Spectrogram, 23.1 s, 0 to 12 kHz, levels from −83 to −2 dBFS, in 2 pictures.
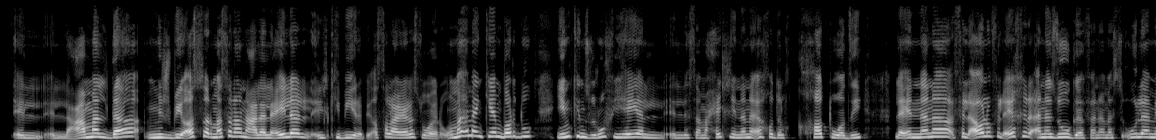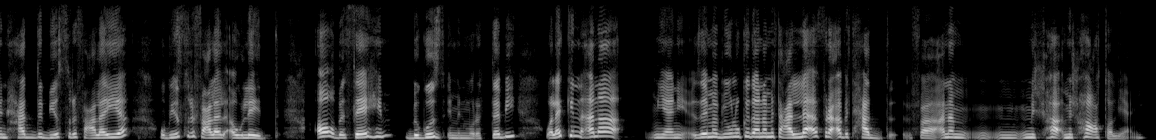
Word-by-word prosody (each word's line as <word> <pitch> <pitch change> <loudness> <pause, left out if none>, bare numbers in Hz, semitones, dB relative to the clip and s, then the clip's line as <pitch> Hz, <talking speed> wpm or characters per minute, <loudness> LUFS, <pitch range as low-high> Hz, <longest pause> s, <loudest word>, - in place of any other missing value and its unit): ال 215 -1 -5
العمل 285 +1 +2
ده 295 +8 +4
مش 250 0 +2
بيأثِّر 310 +8 +3
مثلًا 320 +3 +1
على 235 0 +3
العيلة 250 +7 +5
الكبيرة، 240 -4 -3
بيأثِّر 240 +6 -7
على 250 - +3
العيلة 240 +2 +2
الصغيرة. 215 - -4
ومهمًا 375 - +1
كان، 350 0 0
برضو 335 +2 +2 0.2
يمكن 315 +4 +3
ظروفي 280 +2 -3
هي 285 +1 +3
ال 235 -3 -7
اللي 225 +1 -7
سمَحِت 230 +6 -7
لي 270 - -2
إن 245 - -3
أنا 260 +1 0
آخُد 280 -3 -4
الخطوة 235 +2 -3
دي، 230 +6 -5 0.3
لإن 255 +4 +2
أنا 320 +2 +3
في - - -8
الأوَّل 310 +3 +4
وفي 360 -1 -7
الآخِر 325 +3 -1
أنا 280 +1 +1
زوجة، 275 -5 0
فأنا 225 +1 -9
مسؤولة 270 +5 -3
من 265 -2 -1
حد 260 +1 -3
بيصرف 275 +3 -4
عليَّا 240 +6 +3 0.4
وبيصرف 290 - -4
على 240 +2 +4
الأولاد. 230 -4 +1 0.5
آه، 350 +1 +7
باساهم 275 +5 +3 0.2
بجُزء 230 +4 +1
من 205 -1 -8
مرتَّبي، 260 - -3 0.3
ولكن 410 -5 0
أنا 360 0 +3 0.3
يعني 245 -1 -4
زي 285 +3 +5
ما 305 +1 +1
بيقولوا 300 +3 -2
كده، 325 -2 +2
أنا 310 0 +2
متعلِّقة 315 -1 +4
في 350 - -7
رقبة 300 -2 +3
حد، 225 -7 -1 0.2
فأنا 230 +4 -1
م 255 -4 -5 0.6
مش 260 -1 -5
ه - - +3
مش 255 +4 -4
هاعطل 250 -11 -1
يعني. 245 +3 -18
270 Hz, 180 wpm, -25 LUFS, 235-310 Hz, 0.6 s, آه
